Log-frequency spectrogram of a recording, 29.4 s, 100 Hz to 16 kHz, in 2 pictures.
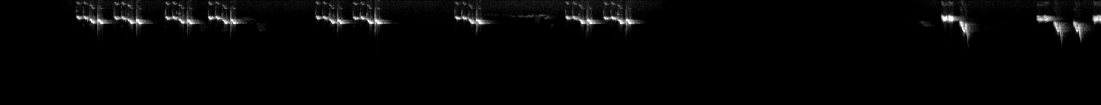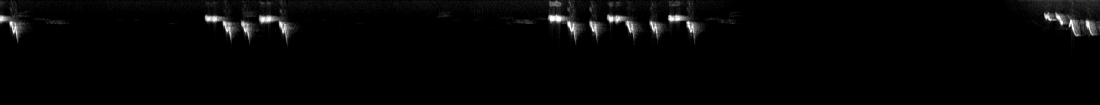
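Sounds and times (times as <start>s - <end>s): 
Tenerife blue tit singing: 1.0s - 3.6s, 4.2s - 5.2s, 6.1s - 8.6s, 12.2s - 15.6s, 16.9s - 19.5s, 20.5s - 24.5s, 28.6s - 29.3s.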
